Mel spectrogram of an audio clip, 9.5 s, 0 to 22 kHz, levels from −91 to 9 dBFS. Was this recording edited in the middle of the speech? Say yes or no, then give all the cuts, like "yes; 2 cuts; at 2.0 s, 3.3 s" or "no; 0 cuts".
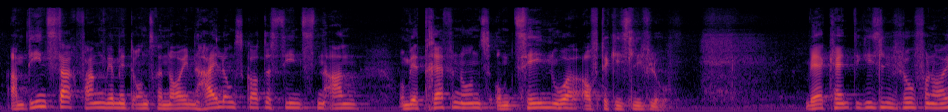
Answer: no; 0 cuts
